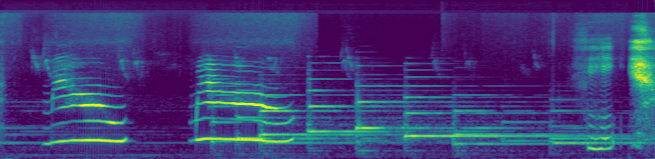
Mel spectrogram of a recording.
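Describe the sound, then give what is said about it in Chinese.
A kitten gives two drawn-out, wavering meows, then a shorter mew near the end, while soft sustained musical notes play underneath. “对呀对呀，我就是那只小猫咪呀。”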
